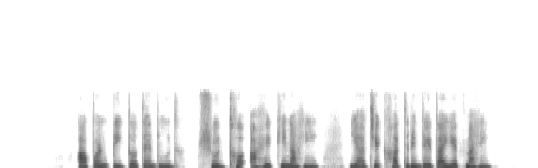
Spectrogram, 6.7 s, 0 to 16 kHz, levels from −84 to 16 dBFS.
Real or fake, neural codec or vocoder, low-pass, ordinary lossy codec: fake; codec, 16 kHz, 1.1 kbps, Voila-Tokenizer; 7.2 kHz; none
